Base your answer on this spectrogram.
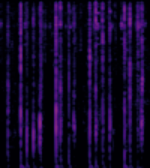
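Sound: horses galloping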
